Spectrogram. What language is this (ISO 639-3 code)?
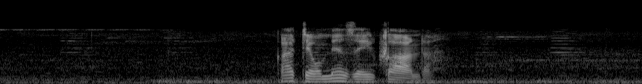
xho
